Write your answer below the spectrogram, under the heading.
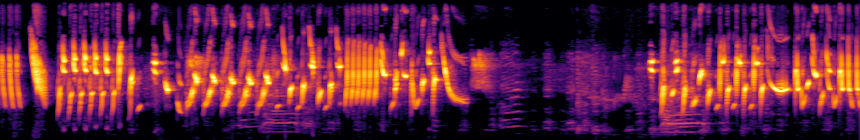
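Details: European goldfinch in full song, a dense, hurried cascade of high twittering chirps and buzzy trills lasting several seconds, a quiet gap, then the rapid jingling phrases start up again.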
